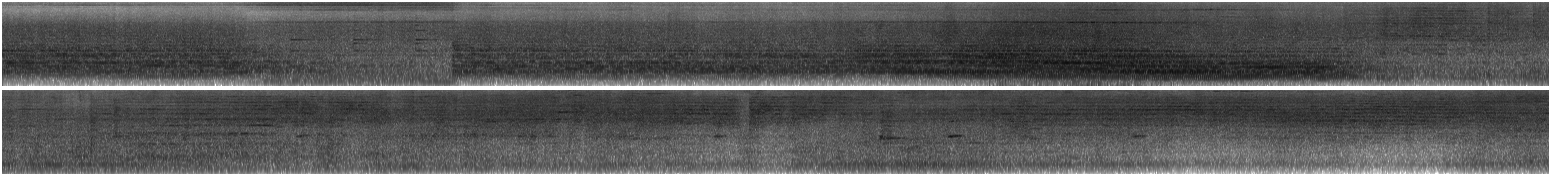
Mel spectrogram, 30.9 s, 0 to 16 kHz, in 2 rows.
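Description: A freight train's lead locomotive, a BC Rail GE C40-8M diesel, sounds its horn in two long blasts as it approaches. The second, louder blast drops in pitch as the locomotive passes. Autorack cars then roll past with steady wheel-on-rail noise and a thin wheel squeal.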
